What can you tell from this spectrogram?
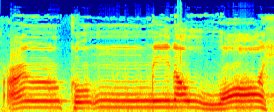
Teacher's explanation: میم ساکن کو من کی میم کے ساتھ ملا کر میم کی آواز کو غننے کے ساتھ ادا کریں گے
